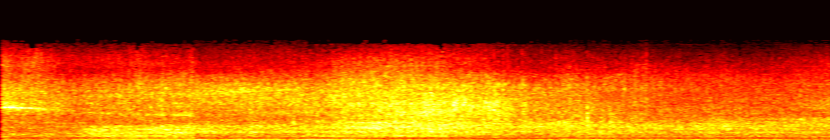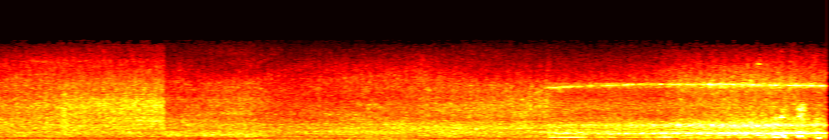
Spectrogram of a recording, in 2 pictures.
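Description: Road traffic noise with a steady low hum of heavy diesel engines running, its pitch shifting a few times.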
